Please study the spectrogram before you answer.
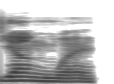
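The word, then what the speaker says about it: Younghoe: It's Young Way, and not Young Ho.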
